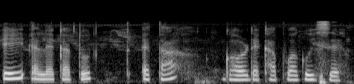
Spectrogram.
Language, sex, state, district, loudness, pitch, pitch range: Assamese, female, Assam, Sonitpur, -17 LUFS, 225 Hz, 210-260 Hz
